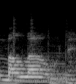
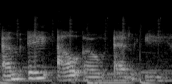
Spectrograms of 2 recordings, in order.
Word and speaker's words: Malone: heritage behind it so this is the name malone spell m-a-l-o-n-e malone now this one means descendant and in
